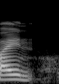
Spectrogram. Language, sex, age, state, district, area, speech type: Telugu, female, 18-30, Andhra Pradesh, Srikakulam, urban, read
